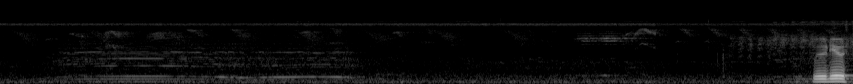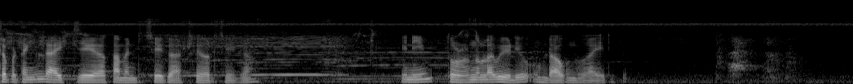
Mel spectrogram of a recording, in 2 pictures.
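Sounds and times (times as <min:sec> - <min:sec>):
cow mooing faintly: 0:07.8 - 0:14.1.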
